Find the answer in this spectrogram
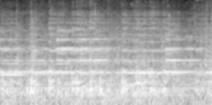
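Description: Steam locomotive whistle held in a steady multi-note chord, over the continuous noise of the locomotive moving along the track.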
